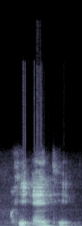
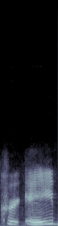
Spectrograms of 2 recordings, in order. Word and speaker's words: creative: do you read this creative creative creative not create but creative uh different is long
